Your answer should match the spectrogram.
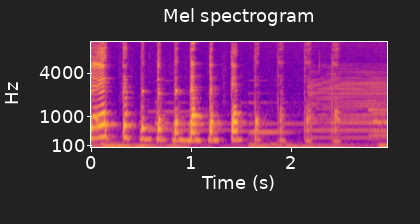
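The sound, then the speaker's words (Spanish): A voice imitates a hen clucking: about eight quick, rhythmic bawk-like bursts, trailing into a longer drawn-out tone over a low background hum. “Había una gallina que hacía”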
